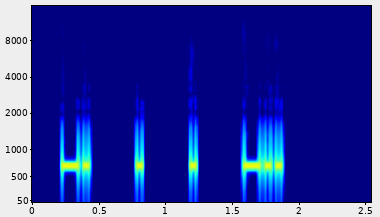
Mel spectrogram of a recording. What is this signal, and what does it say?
Morse code, heard as a keyed tone, about 30 wpm, spaced as for 17 wpm, 700 Hz. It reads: NEED
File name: Lesson 16f - Letter c - Words 30wpm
